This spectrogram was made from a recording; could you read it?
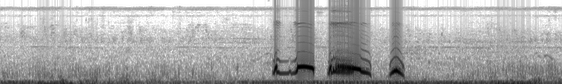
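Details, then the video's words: Spotted dove in 'đồng pha' voice, a provoking (kích bổi) call. One mellow three-part phrase mid-clip: a clipped opening coo, a drawn-out warbling coo, and a short dropping end note over a faint low rumble. "chim cu GÁY GỌI kích bổi hiệu quả giọng đồng pha"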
